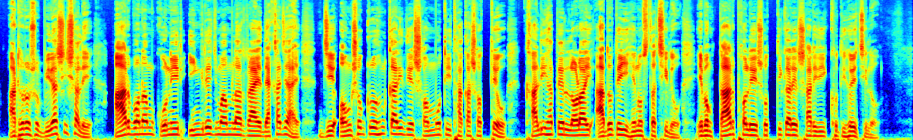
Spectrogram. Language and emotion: Bengali, neutral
